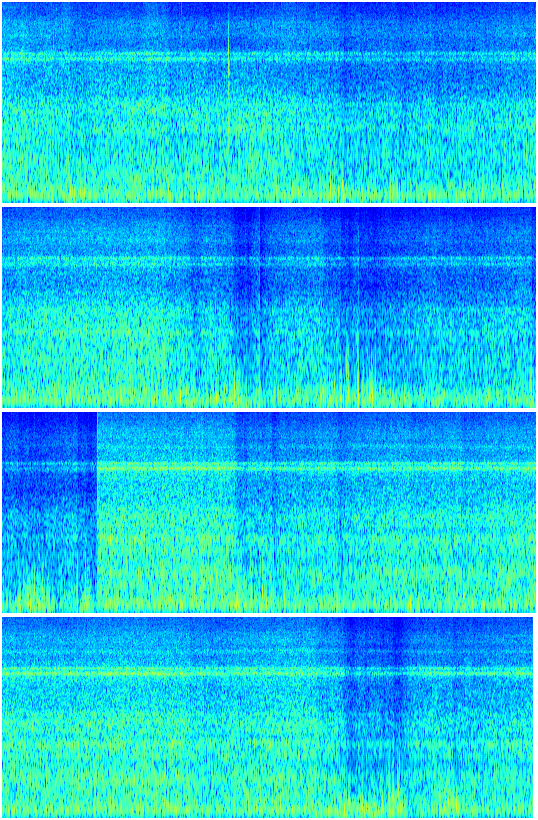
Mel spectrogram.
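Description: Wind buffeting the microphone: a steady, loud rumble with no clear breaks.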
